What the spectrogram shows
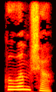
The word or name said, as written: ಕುವಂಶ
